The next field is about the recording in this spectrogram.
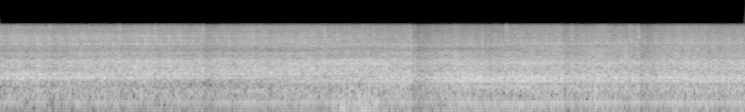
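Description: Steady cold idle with a fast, light ticking riding over the engine noise; a top-end tick of unknown cause.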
